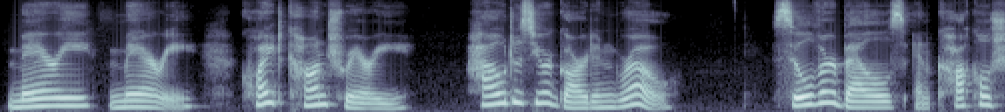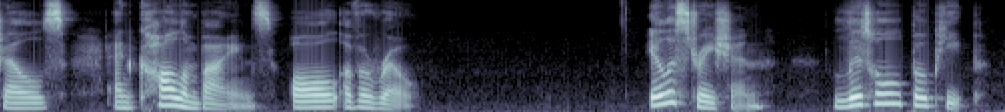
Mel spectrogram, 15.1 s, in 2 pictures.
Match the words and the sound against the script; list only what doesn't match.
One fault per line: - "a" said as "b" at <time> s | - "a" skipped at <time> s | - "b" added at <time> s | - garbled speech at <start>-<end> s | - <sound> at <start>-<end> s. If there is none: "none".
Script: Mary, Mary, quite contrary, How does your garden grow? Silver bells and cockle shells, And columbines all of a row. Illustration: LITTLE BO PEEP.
none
